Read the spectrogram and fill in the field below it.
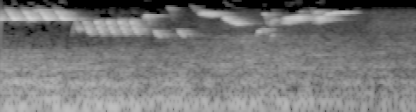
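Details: Canary trained on Blackthroat song: a short rapid high trill, a lower pulsed trill, then several sweeping high whistles that fade out.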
